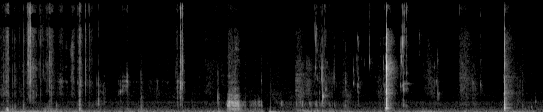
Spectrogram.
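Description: Thin plastic water bottle crinkling in the hand, with light crackles as its screw cap is twisted open. A single sharp click about three quarters of the way in is the loudest sound.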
